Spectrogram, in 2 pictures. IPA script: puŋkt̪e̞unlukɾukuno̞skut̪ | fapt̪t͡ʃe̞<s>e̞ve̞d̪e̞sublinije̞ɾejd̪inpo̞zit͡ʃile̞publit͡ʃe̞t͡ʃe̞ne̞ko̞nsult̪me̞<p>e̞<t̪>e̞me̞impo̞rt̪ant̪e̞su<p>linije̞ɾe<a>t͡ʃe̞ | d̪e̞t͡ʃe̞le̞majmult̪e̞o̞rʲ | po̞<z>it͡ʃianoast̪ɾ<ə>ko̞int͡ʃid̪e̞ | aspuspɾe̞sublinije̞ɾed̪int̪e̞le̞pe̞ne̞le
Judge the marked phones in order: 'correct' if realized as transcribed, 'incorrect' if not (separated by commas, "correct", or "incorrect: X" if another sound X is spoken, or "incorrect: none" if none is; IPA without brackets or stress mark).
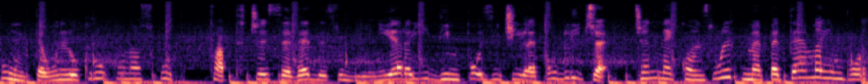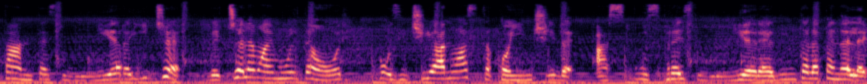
correct, correct, correct, incorrect: b, incorrect: i, correct, correct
